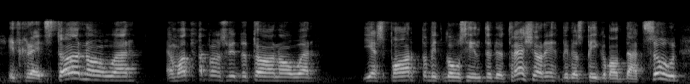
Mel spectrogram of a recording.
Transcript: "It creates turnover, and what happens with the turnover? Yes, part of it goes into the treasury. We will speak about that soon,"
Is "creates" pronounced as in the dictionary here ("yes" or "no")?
yes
